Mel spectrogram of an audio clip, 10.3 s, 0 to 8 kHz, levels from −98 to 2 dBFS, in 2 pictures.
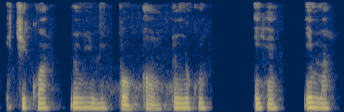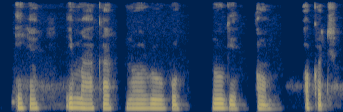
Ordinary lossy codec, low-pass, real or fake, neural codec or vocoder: none; 7.2 kHz; real; none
